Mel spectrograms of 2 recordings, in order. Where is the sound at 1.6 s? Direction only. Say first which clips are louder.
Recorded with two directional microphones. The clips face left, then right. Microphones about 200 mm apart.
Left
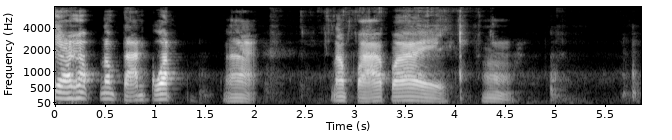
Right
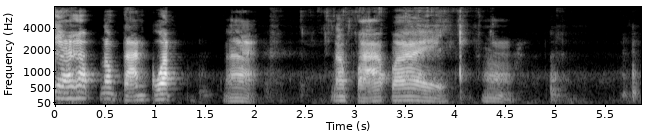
Left 4 dB; 55° left (ahead or behind).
